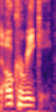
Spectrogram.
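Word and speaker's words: Okereke: home in California and everyone in the town calls them the okarikis but Bobby decided uh before the 2021 season that no listen I'm of Nigerian descent this is how it's pronounced get it right and I admired him so much for being the one to say Hey look it's pronounced okariki and or sorry okay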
